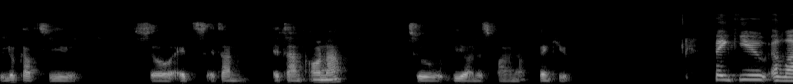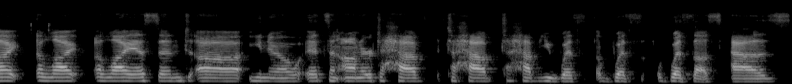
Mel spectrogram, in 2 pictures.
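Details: Adult man from the Netherlands who stutters a lot at times and still finds his stutter hard to accept; long pauses between words suggesting blocks; stuttering.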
